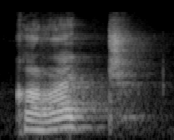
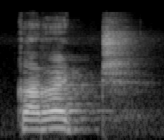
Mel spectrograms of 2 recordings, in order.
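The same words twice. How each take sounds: First: Cor-RECT, with a weak first vowel; stress on the root. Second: COR-rect, with a full stressed first vowel; first-syllable stress. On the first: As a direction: correct accented on its second syllable. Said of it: "are accented on the root". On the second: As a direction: correct accented on its first syllable. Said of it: "are accented on the first syllable". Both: Shown as a demonstration.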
